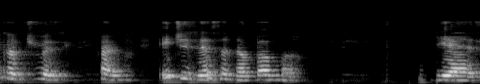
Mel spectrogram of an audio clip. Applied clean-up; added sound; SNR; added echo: neural mask model DeepFilterNet 3.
